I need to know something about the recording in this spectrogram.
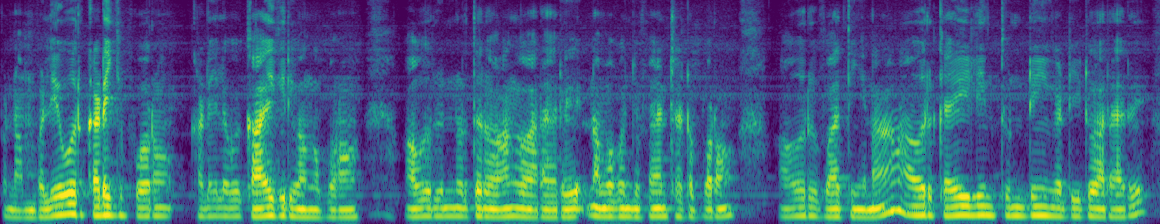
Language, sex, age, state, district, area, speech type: Tamil, male, 18-30, Tamil Nadu, Nagapattinam, rural, spontaneous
